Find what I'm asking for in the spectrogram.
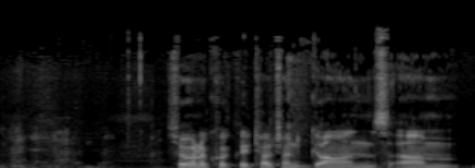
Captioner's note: laughter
